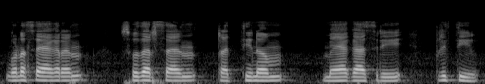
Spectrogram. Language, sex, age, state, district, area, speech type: Tamil, female, 30-45, Tamil Nadu, Coimbatore, rural, spontaneous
